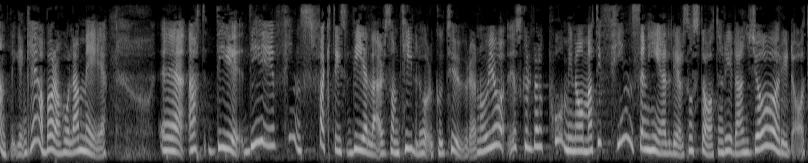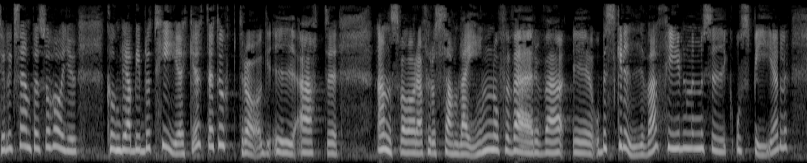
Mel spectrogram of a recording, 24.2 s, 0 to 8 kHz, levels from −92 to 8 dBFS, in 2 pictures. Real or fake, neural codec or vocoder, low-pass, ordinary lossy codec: real; none; 7.2 kHz; MP3, 32 kbps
